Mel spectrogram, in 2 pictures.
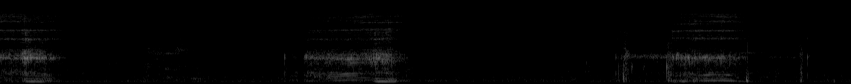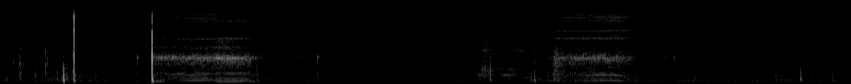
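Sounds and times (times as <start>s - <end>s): heavy rasping snoring: 0.0s - 0.7s, 2.9s - 4.2s, 6.4s - 7.5s, 10.1s - 11.1s, 14.0s - 14.9s.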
